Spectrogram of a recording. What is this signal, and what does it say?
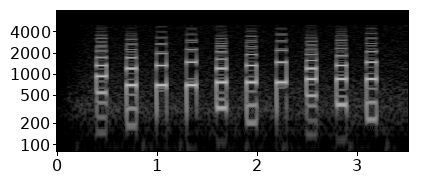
DTMF, heard as telephone touch tones, tones of about 120 ms. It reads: 0123456789
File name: dtmf tones fm 1c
